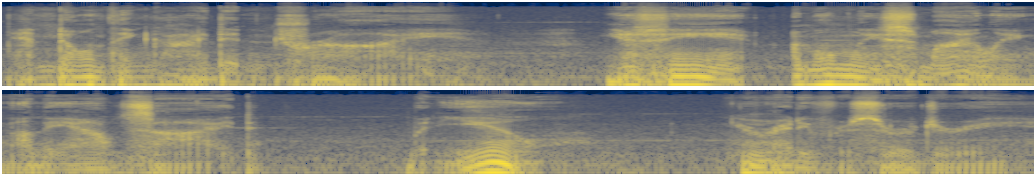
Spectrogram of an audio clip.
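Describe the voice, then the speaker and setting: A menacing clown criminal, rumbles in an extremely low, creaky whisper. He speaks slowly and theatrically, coaxing and taunting with unhinged playfulness, like an ASMR villain roleplay with faint hiss behind him. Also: heavily acted. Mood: mock-sorrowful menace. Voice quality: breathy, gravelly whisper with creaky rasp. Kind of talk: ASMR roleplay, dramatic monologue.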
